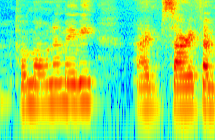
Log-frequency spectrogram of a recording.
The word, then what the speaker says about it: Pomona: Pomona. Yeah. P O M O N A sounds like Pomona. Pomona.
